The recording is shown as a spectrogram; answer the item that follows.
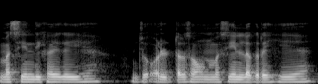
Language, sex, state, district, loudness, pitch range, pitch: Hindi, male, Uttar Pradesh, Shamli, -18 LUFS, 115-120 Hz, 115 Hz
